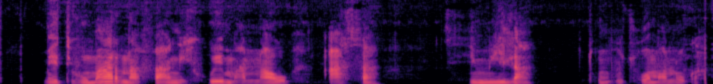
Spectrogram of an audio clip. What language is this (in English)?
Masikoro Malagasy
